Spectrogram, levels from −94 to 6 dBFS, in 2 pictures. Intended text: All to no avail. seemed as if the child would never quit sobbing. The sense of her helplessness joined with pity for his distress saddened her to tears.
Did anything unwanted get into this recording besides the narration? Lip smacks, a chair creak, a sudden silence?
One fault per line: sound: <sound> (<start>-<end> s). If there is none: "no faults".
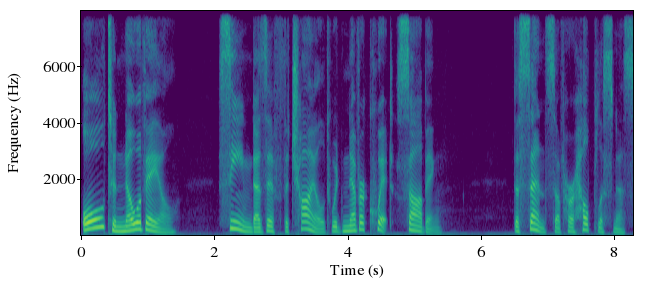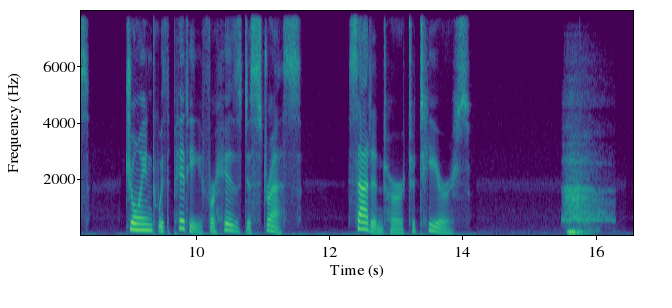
sound: sigh (15.5-16.3 s)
